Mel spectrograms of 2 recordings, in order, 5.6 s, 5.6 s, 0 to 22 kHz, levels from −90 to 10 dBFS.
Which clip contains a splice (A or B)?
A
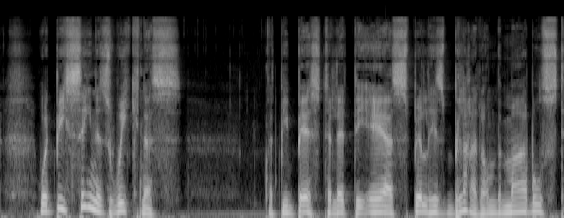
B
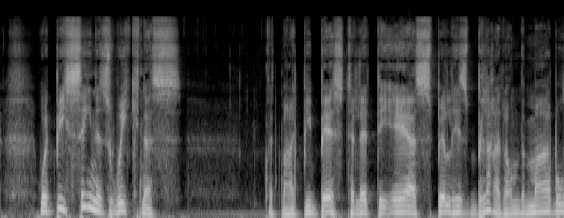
A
